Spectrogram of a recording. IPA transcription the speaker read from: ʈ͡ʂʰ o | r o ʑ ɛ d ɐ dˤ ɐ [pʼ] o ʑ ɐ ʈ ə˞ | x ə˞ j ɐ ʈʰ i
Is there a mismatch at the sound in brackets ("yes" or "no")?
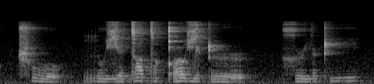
yes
